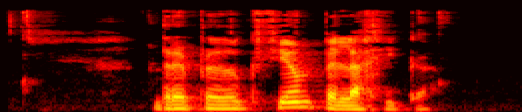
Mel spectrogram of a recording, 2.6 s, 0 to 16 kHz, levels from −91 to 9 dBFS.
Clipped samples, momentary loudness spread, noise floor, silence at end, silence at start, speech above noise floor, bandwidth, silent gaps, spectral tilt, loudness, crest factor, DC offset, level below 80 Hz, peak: under 0.1%; 21 LU; -53 dBFS; 0.45 s; 0.1 s; 30 dB; 11.5 kHz; none; -5 dB/octave; -23 LUFS; 20 dB; under 0.1%; -60 dBFS; -4 dBFS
